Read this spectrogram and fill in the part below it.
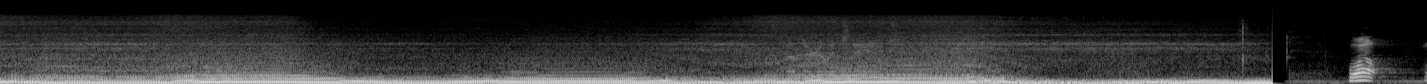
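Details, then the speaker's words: Subaru Impreza with swapped EG33 flat-six, one bank very lean, other very rich: lumpy, stumbling engine blipped twice, uneven beat through the revs. "a lot of changes there this side is running really lean this side's running really rich it's either wire wiring or ECU which uh I don't know"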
